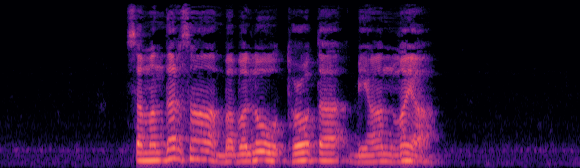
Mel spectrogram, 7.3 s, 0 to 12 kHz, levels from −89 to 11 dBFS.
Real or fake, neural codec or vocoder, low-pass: fake; vocoder, 24 kHz, 100 mel bands, Vocos; 10.8 kHz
